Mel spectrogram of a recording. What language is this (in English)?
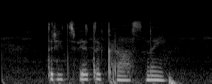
Russian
